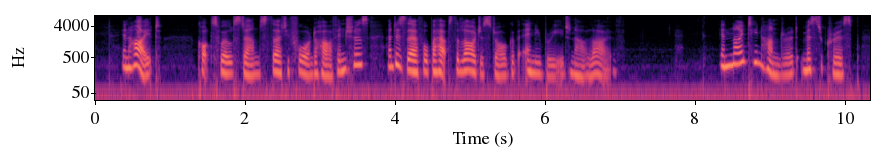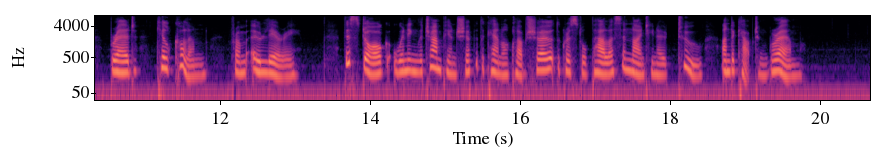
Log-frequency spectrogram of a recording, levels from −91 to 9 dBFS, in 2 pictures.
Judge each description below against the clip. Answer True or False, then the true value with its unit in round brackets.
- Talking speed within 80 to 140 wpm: True (135 wpm)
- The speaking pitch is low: False (200 Hz)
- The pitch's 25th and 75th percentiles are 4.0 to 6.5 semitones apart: True (4.4 semitones)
